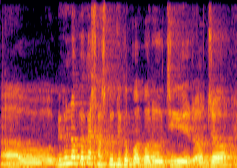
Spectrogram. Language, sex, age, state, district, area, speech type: Odia, male, 18-30, Odisha, Jajpur, rural, spontaneous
